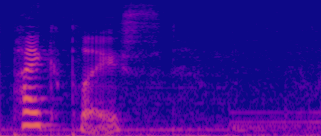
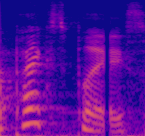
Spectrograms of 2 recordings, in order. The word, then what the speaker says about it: Pike Place: My coworker laughed at me the other day because I had corrected a customer, and I was like, it's Pike Place. And they're, yeah, Pike's Place.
